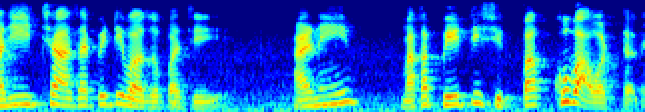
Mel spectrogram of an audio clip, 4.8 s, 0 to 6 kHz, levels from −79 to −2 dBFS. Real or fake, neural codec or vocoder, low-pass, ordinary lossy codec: real; none; 5.4 kHz; none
